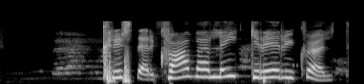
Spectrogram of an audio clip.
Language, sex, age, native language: Icelandic, female, 18-19, Lithuanian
